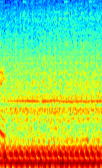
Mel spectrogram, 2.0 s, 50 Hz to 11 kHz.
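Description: A Honda D16A6 four-cylinder engine idling steadily with the hood open, its ignition control module, distributor rotor and distributor seal freshly replaced.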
